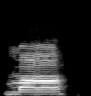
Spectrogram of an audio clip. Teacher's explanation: first tone would be like this straight line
